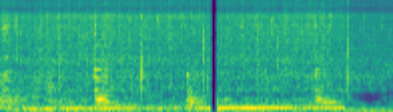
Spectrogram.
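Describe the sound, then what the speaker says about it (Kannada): Mint and garlic frying in a pan for biryani, a close continuous sizzle with light stirring scrapes and a brief dropout midway. "ಇವಾಗ ಇದನ್ನೆಲ್ಲ ಚೆನ್ನಾಗಿ ಕೆಂಪಾಗಂಟ ಫ್ರೈ ಮಾಡ್ಕೊಳ್ಳೋಣ"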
